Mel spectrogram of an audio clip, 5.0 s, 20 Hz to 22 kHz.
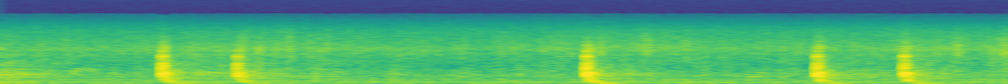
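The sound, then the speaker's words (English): Soft knocks on the door of a palace nursery at 2 o'clock in the morning, five in all: a quick pair, a single rap after a pause, then another quick pair, each short and dull against a quiet background hiss with no voices. “There's a soft rap on the door of the palace nursery.”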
